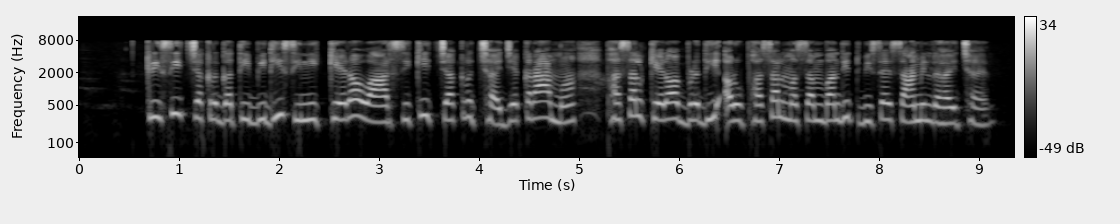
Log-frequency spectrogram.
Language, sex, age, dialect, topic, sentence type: Maithili, female, 18-24, Angika, agriculture, statement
